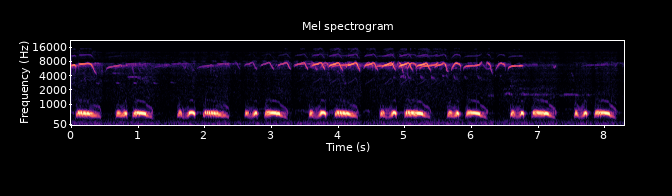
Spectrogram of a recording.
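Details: Strong-fighting wild dove against a decoy dove: persistent low cooing, paired short notes then a longer coo, repeated without break for over eight seconds, under a busy chatter of very high whistled bird calls.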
